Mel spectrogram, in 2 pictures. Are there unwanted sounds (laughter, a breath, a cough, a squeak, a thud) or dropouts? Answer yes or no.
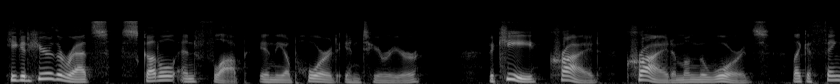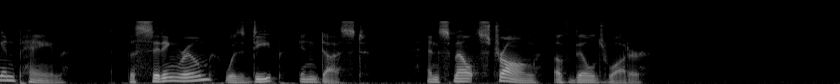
no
